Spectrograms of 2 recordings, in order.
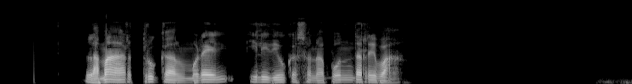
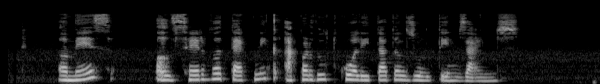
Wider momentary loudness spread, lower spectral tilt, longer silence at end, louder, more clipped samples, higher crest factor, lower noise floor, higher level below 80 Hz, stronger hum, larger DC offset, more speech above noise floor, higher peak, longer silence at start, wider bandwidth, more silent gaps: first, 10 LU vs 7 LU; first, -7 dB/octave vs -4.5 dB/octave; first, 2.35 s vs 0.85 s; about the same, -22 LUFS vs -23 LUFS; neither; about the same, 24 dB vs 22 dB; first, -88 dBFS vs -58 dBFS; first, -46 dBFS vs -68 dBFS; neither; neither; first, 66 dB vs 36 dB; about the same, 0 dBFS vs -2 dBFS; first, 0.85 s vs 0.6 s; second, 9 kHz vs 11.5 kHz; neither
